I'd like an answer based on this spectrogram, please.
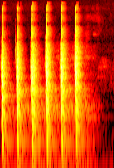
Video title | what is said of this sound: Matteson's PLAIN BASE Gas Check Maker | Hear it change tone? When you smack a nail, you can hear it change tone to be fully seated.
